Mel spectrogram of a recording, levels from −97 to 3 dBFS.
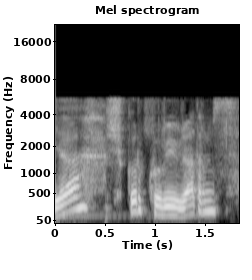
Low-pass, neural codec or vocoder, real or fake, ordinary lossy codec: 5.4 kHz; none; real; none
